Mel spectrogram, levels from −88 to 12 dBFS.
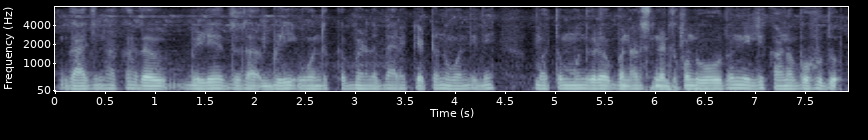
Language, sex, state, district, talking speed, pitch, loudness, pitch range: Kannada, male, Karnataka, Koppal, 120 wpm, 105 Hz, -17 LUFS, 100-110 Hz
